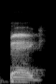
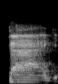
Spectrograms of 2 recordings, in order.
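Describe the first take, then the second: First: The vowel sounds close to 'e' as in 'beg'. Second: The vowel is a standard open 'a' sound. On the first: "when they say bag, it's beg" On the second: "it's not bag"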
